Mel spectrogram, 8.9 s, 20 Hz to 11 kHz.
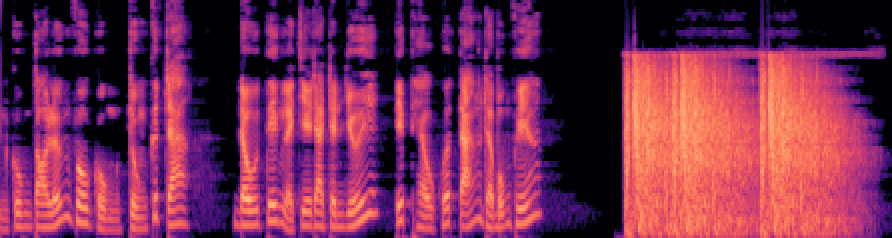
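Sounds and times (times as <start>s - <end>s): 
speech: 0.0s - 5.5s
explosion blasts: 6.2s - 8.8s.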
